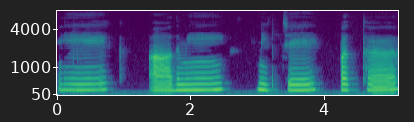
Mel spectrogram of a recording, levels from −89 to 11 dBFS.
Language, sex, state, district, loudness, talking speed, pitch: Hindi, female, Punjab, Fazilka, -18 LUFS, 45 wpm, 200 Hz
